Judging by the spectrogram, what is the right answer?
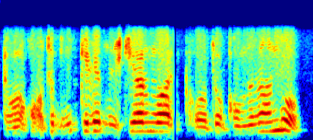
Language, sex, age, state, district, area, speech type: Bengali, male, 60+, West Bengal, Dakshin Dinajpur, rural, conversation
